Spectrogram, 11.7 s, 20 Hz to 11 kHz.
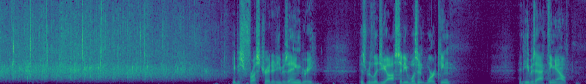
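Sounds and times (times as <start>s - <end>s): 
large audience applauding: 0.0s - 4.7s
speech: 4.6s - 6.5s, 7.2s - 9.2s, 10.4s - 11.7s.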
